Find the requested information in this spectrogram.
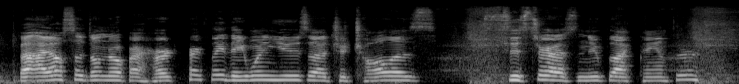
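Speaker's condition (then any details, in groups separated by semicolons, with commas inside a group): Cerebral palsy; wheelchair user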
